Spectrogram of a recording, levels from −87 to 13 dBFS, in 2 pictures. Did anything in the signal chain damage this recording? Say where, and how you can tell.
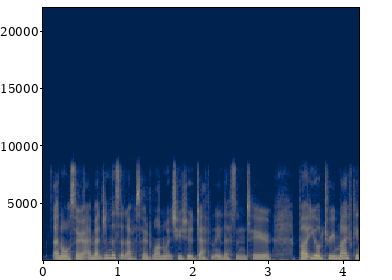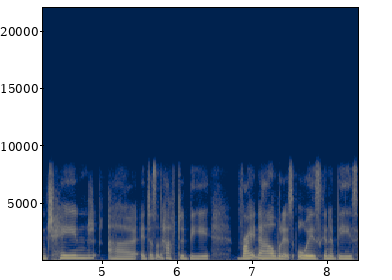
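No, nothing in the signal chain damaged this audio.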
